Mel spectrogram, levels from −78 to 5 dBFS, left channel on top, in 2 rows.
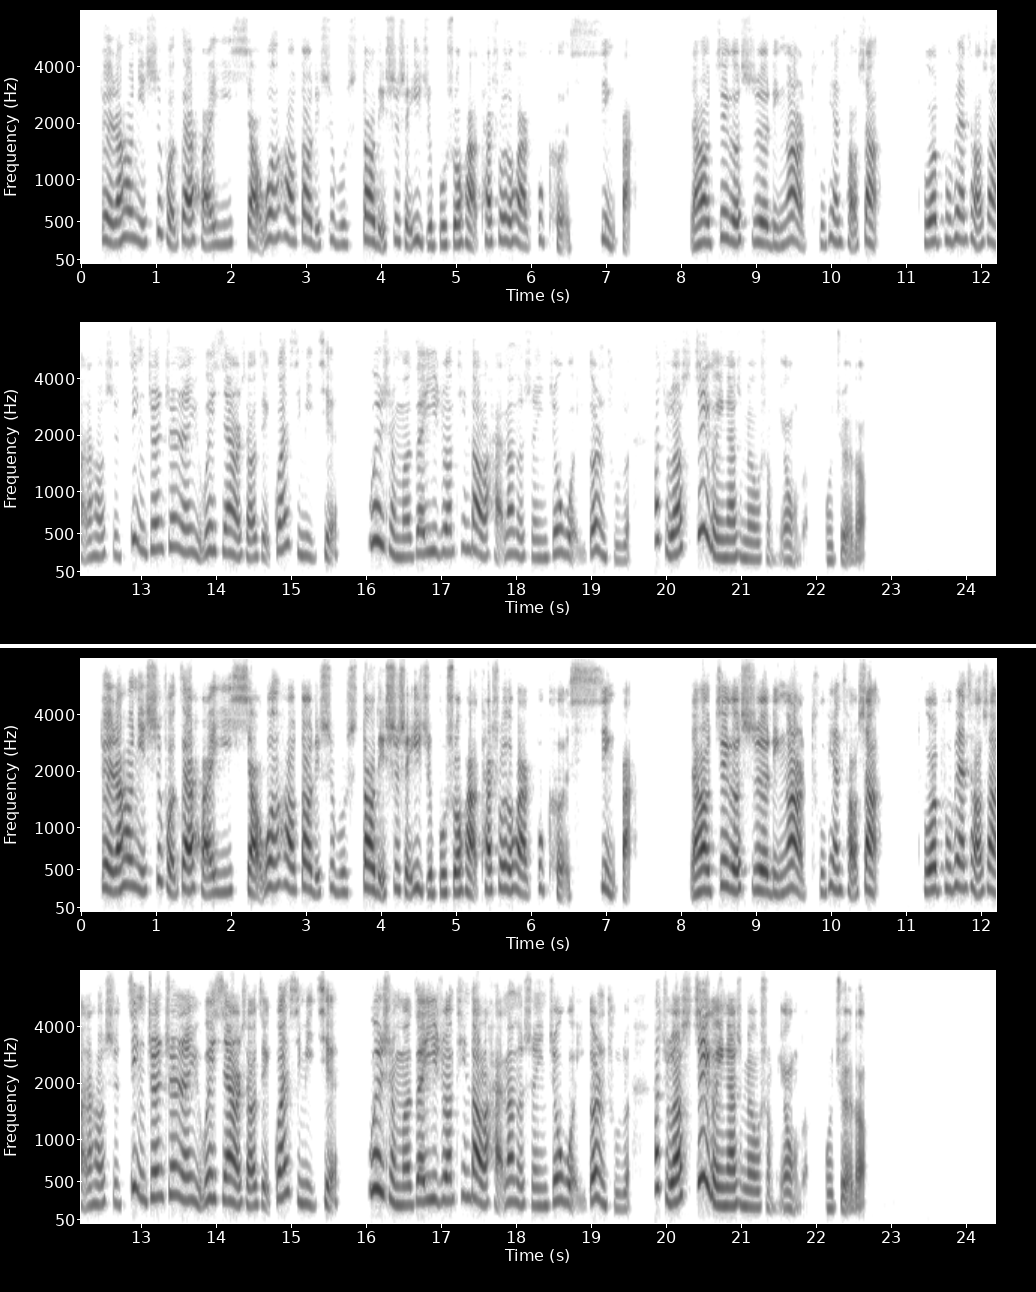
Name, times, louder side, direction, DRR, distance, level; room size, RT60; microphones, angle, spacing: voice 1, 0.3-7.3 8.1-10.6 11.2-15.6 16.0-19.5 19.8-21.8 22.1-22.6, right 7 dB, 60° right, 0.4 m, -27 dB
head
